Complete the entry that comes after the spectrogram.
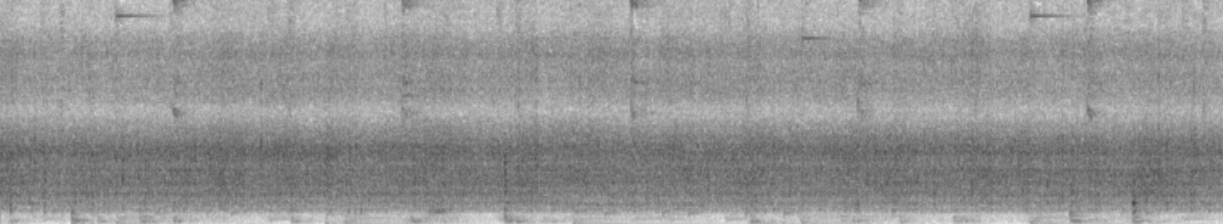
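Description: Chopped vegetables and chicken sizzling in a hot frying pan while being stirred and tossed with a wooden spatula. Quiet background music with slowly changing chords runs underneath.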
